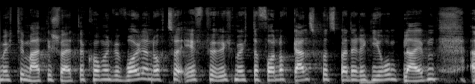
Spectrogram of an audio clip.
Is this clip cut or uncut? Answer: uncut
